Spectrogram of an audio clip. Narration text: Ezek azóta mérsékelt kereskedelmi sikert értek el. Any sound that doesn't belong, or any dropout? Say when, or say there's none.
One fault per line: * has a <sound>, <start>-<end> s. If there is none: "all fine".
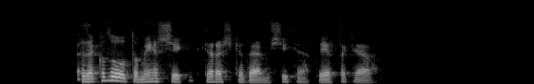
all fine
